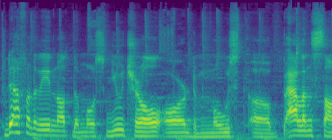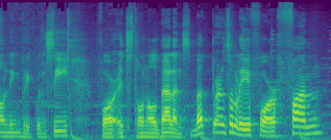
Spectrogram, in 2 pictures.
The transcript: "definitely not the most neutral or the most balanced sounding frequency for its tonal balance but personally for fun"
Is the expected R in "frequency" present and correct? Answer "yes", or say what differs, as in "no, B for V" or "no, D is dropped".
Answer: yes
